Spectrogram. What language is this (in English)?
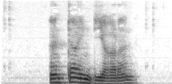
Kabyle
